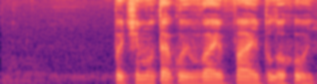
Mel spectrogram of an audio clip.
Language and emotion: Russian, neutral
